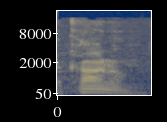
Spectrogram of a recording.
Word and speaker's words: Cano: pronounce his name? You know. Cano? Yeah, Cano.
